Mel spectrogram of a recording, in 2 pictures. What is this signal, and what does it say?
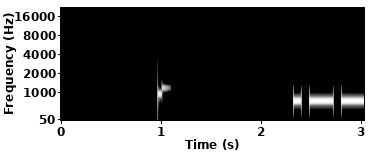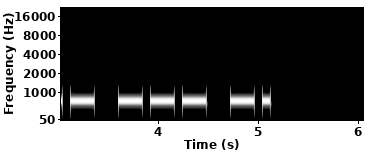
Morse code, heard as a keyed tone, about 15 wpm, 700 Hz. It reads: JON
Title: USA Common Names - Max 4 Letters - 15wpm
